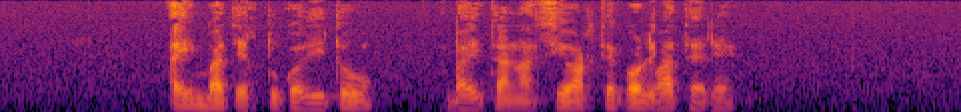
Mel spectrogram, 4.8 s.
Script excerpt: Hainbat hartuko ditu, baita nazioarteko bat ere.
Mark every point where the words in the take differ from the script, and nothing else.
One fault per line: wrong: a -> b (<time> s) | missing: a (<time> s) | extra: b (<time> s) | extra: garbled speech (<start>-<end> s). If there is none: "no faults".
no faults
